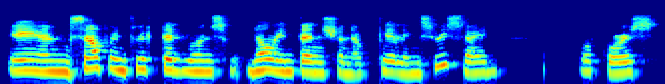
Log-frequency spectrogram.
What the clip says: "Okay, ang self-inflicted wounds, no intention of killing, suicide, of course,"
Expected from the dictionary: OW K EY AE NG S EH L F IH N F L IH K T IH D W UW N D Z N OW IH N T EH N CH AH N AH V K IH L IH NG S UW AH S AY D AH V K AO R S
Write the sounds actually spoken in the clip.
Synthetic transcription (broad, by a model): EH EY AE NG S EH L F IH N F L IH K T IH D W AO N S N OW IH N T EH N SH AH N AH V K IH L IH NG S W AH S AY D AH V K AO R S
